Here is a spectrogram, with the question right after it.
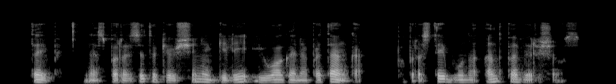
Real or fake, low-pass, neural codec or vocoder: real; 7.2 kHz; none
